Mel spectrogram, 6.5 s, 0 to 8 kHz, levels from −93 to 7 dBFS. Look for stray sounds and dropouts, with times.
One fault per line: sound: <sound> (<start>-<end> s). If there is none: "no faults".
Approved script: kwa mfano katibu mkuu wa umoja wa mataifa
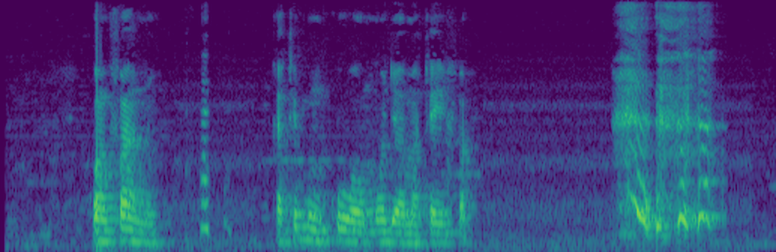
sound: laugh (1.5-2.0 s)
sound: laugh (5.1-6.1 s)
